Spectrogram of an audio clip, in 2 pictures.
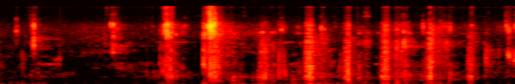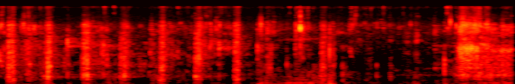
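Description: Close-miked chewing of curry and rice eaten by hand: wet mouth clicks and lip smacks, about three a second, starting a couple of seconds in.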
